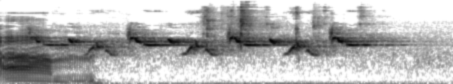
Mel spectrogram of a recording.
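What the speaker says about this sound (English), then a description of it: "my bird is back" A pet bird chirps in a string of short, bright tweets close by indoors, following a brief voiced sound at the start, with a steady low hum underneath.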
